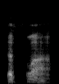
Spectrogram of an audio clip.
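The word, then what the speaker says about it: TeSlaa: Brian Branch, Ghille Dorsy, Miles Ranger, Kenny Yuboa, Aman Rossing Brown, Isaac Kasla because it's actually pronounced Tasla.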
